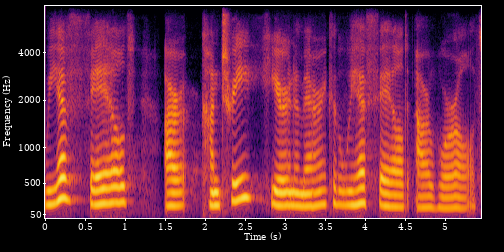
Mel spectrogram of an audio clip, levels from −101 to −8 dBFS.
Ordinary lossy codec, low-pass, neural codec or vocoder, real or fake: Opus, 24 kbps; 7.2 kHz; codec, 16 kHz, 0.8 kbps, ZipCodec; fake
